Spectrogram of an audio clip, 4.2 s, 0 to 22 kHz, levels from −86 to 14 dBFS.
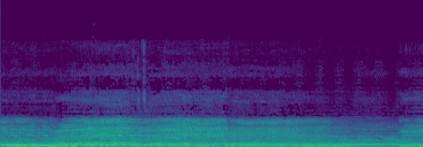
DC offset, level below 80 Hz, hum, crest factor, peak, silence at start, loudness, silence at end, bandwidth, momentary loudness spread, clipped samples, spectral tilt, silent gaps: under 0.1%; -56 dBFS; none; 14 dB; -6 dBFS; 0 s; -21 LUFS; 0 s; 11.5 kHz; 6 LU; under 0.1%; -5.5 dB/octave; none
